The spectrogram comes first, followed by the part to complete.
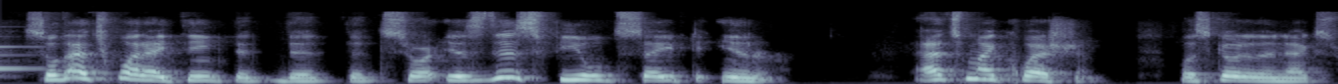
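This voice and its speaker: A man talks at a moderate pace with lively intonation and a high pitch. Faint music plays in the background. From Texas. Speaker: orthopedic surgeon. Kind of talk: lecture. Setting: video call. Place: home room. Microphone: webcam.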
